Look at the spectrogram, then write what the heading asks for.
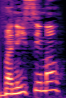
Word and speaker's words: Benissimo: i think it's uh pronounced bonissimo not bellissimo i don't believe so bonissimo has an n in there uh it's another new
